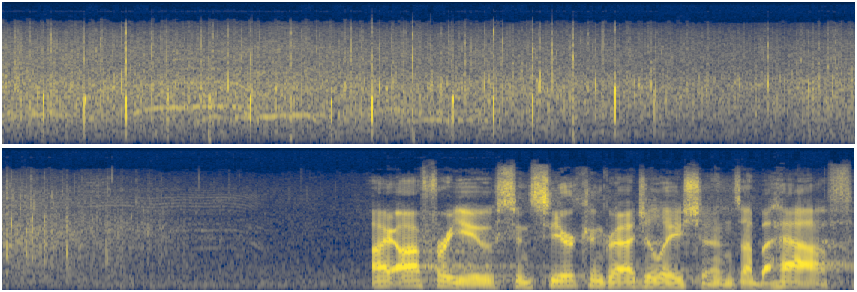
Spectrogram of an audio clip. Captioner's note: applause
